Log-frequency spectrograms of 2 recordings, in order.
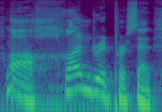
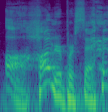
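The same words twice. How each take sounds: First: "A hundred percent" drawn out slowly, each word weighted; slow emphatic. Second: Said in the usual way. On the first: Real, not acted. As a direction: lean hard on hundred, slowly. Repeated, stretched agreement.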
